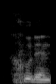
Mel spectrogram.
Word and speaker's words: Goedendag: Well, it was close, but you pronounced it German. What am I? Okay, what's the pronunciation in Dutch? Goedendag.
